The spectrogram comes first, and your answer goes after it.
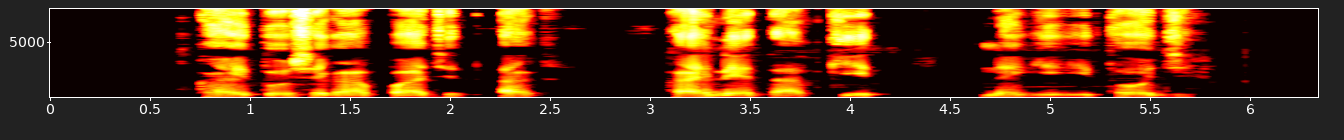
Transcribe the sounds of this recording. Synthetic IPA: kajt̪oʃe˨kaː˨paː˨t͡ʃi˦t̪a˦k | ka˦jnɛ˨t̪aː˨p̚kiː˦t̪̚ | ne˦ɡi˧ɡit̪ʰɔ˦d͡ʒi˦

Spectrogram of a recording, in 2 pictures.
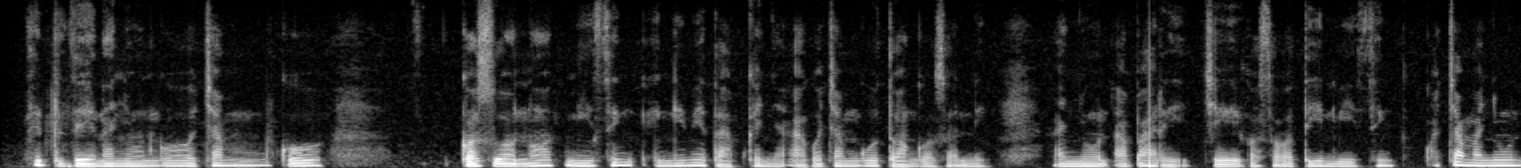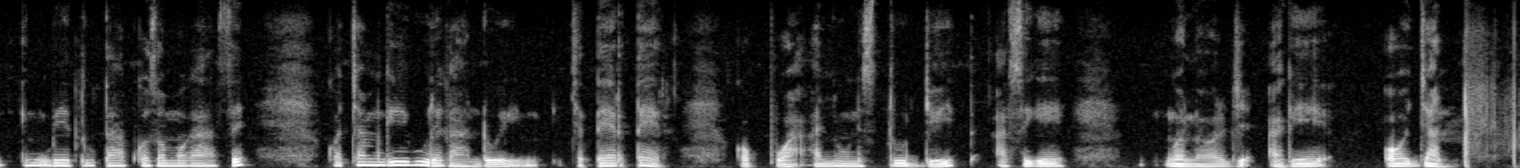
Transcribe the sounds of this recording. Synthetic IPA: sɪ˦tɪ˨te˨na˦ɲʊ˦nko˦t͡ʃa˦mko˦ | kɔ˨sɔ˨nɔ˦t̪̚mi˨sɪ˦ŋe˨ŋɪ˦me˦ta˨p̚kɛ˦ɲa̰˨a̰˨kɔ˦t͡ʃa˦mko˦tɔ˨ŋɡɔ̰˨sɔ̰˨ni˨a̰˨ɲʊ˦na̰˨pa˦˨ɾɪ̰˨t͡ʃe˨kɔ˨sɔ̰˦tɪ˦nmi˨sɪ˦ŋ | kɔ˦t͡ʃa˦ma˦ɲʊ˦ne˦ŋbe˦tu˦ta˦p̚kɔ˦sɔ˦mʊ˦ka˦se˦kɔ˦t͡ʃa˦mɡe˦bu˦ɾe˦ka˨ndo˨ḭ˨nt͡ʃɛ˨tɛ˦ɾtɛ˦˨ɾkɔ˨pwa˨ʔa˨ɲʊ˦n˦stu˦djo˨i˦ta˨sɪ˦ke | ŋɔ˨lɔ˨ld͡ʒɪ̰˨a˨ke˦ | ɔ˦d͡ʒa˦˨n

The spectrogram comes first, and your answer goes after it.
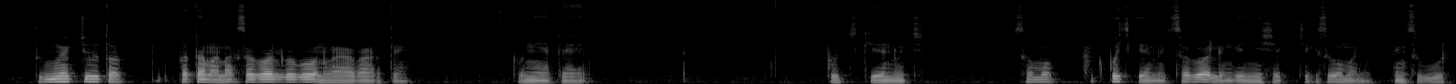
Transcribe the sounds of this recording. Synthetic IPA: tu˦ŋwe˦kt͡ʃu˦tɔk̚ | pa˦ta˦ma˨naksɔ˦kɔ˦lko˦konka˦baɾtɛ˨ | ko̰˨ŋe˨tɛ˨ | put͡ʃkʰe˨nu˨t͡ʃ | so˦mo˦k̚akpu˦t͡ʃkʰe˨nu˨t͡ʃsɔ˦kɔ˦le˨ŋɡe˦ɲi˦ʃek̚t͡ʃe˨ki˨so˦ma˨ni˨eŋsu˦ku˦l

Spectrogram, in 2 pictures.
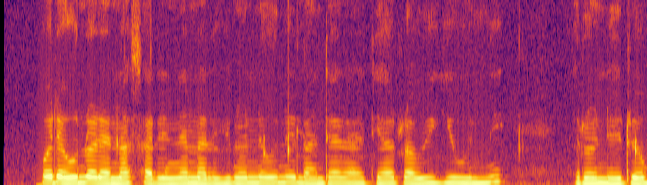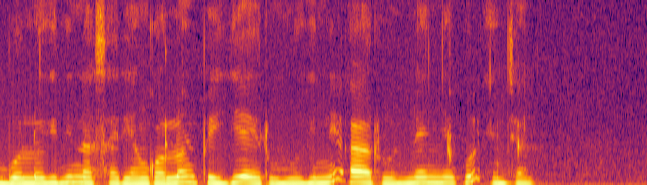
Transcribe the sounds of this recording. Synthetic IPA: wo˦de˨u˦no˦de˨na˦sa˨ɾi˨nɛ˦na˨ɾoɡi˨no˦ne˦u˦ni˦la˨nda˦ɾa˨ti˨a˦ɾua˨wiɡi˦unːi˦ | eɾone˨tu˦e˨bo˨lo˨ɡi˦ni˦na˨sa˨ɾia˨ŋɡolo˦ŋpe˨je˦ɾu˨mo˨ki˦ni˦ʔaɾu˨ne˦ɲi˦ku˦ʔɛ˨ɲd͡ʒa˦n

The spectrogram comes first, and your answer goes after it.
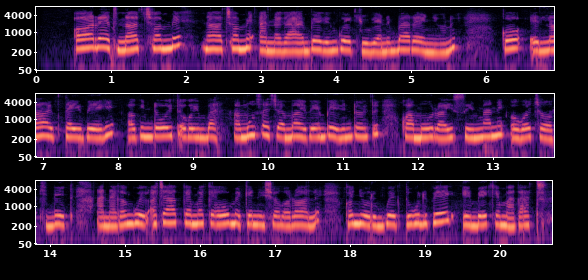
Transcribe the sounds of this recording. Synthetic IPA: ɔ˦ɾe˦tna˦t͡ʃɔ˦me˦na˦t͡ʃɔ˦me˦ʔa˨na˨ka˨mbe˦ki˨ŋɡwe˦k̚t͡ʃu˨kɛ˨ni˦mba˦ɾɛ˦ɲu˨ne˦ko˦e˨lɔ˦i˦pta˦ipe˨ki˦ɔ˨ki˦ndo˦i˦to˨ko˦i˦mba˦ɾa˨mu˦sa˦t͡ʃɔ˨m˦ɔ˦i˨pe˦mbe˦ki˦ndo˦i˦ti˦kwa˦mu˦ɾɔ˨i˦sima˦ni˦ʔo˨ko˦t͡ʃo˨kʰi˨ne˦ita˨na˨ka˦ŋɡwe˨ka̰˨t͡ʃa˦kːe˦m˦ko˦me˨ke˦ni˨ʃo˦kɔ˨ɾɔ˦lɛ˦ko˦ɲo˨ɾi˨ŋɡwe˦k̚tu˦ku˦lpe˦ke˨mbe˦ke˦ma˨ka˦t

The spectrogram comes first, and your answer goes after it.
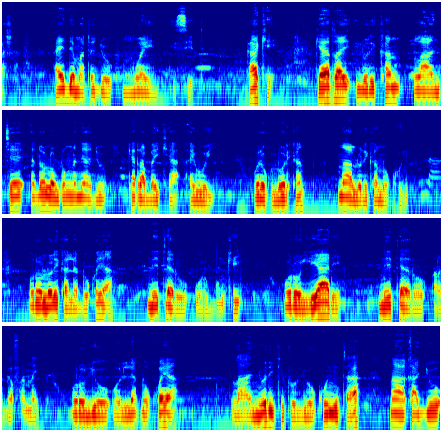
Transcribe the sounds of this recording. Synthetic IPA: a˨ʃḁ˨ | a˨i˦de˨ma˨te˦d͡ʒo˨mwa˦i˨ni˨se˨t | ka˦kʰe˨ | ke˦ta˦jlo˨ɾi˦kʰa˦nla˨ɲt͡ʃɛː˦dɔ˦lɔ˨lto˦ŋa˦ɲa˨d͡ʒo˦ | ke˦ɾa˨ba˦ikʰi˦aː˦˨jwo˦ji˨ | o˦ɾe˨ku˨lo˦ɾi˦ka˦nː | a˨lo˨ɾi˦ka˦no˨kʰu˨ni˨ | wo˦ɾo˨lo˦ɾi˦ka˨la˦do˨ko˦ja˦ | ne˦te˨ɾo˨o˨ɾbu˨ŋkʰe˦j | wo˦ɾo˨li˦a˦ɾe˨ | ne˦te˨ɾo˨a˨ɾɡa˨fa˨na˦j | wo˦ɾo˨li˦o˨ʔːla˦do˨ko˦ja˦ | la˨ɲo˦ɾi˦ki˨to˨li˨o˨ku˦ni˨tʰa˨ | na˦ka˦d͡ʒo˦

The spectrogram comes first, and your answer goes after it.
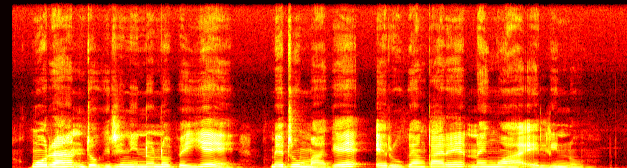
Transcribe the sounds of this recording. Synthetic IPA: ŋʊ˦ɾa˦n̩˦do˨ki˨ɾi˦ni˨no˦no˦pe˨˦je˦˨ | me˦tu˦ma˨kɛ˦e˨ɾu˦ka˦ŋka˦ɾɛ˦na˦i˦ŋwa˦˨ḛ˨li˦no˨

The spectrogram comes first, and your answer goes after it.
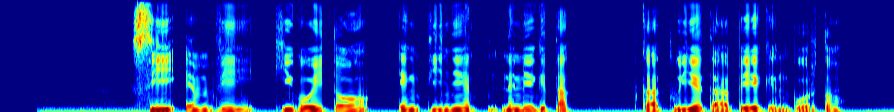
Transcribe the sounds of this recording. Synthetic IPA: si˦ɛ˨mvi˦ | kʰi˦ɡo˦i˦tɔ˦ | e˨ŋti˨ɲe˦ne˨ne˦ɡ̬i˦ta˦k̚ | ka˨tu˨je˦ta˨pe˦ɡḛ˨ŋpo˨ɾtɔ˦

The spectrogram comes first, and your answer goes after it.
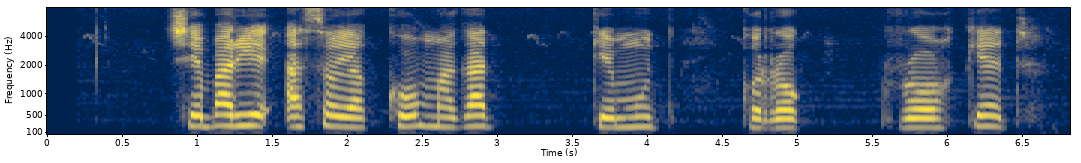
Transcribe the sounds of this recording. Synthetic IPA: t͡ʃe˦ba˦ɾje˦a˨sɔ˦ja˨kʰo˦ma˨ɡa˦t̪̚ | ke˨mu˦t̪ | kɔ˨ɾɔ˨ | ɾɔ˨kɛ˦t̪

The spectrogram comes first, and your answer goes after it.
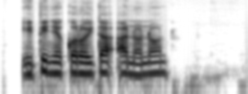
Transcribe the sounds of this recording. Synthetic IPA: i˨t̪i˦ɲe˨kɔ˦ɾɔ˨jt̪a˦ʔa˦nɔ˨nɔ˦n

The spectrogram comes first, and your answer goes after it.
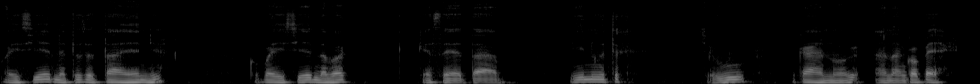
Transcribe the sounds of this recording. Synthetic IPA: pa˨i˨sje˦tna˨te˦s̬e˨ta˦je˦n˦o˦ | ko˨pa˦i˨sje˦tna˨βa˦ | ke˨se˨ta˨ | mi˦nu˦te˦k | t͡ʃḛ˨u˦ | ŋɡa˦˨no˨ka˨na˨ŋɡo˦pe˦k

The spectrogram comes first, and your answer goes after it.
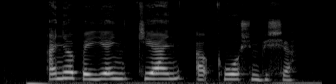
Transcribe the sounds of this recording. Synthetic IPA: a˦ɲɔ˦pe˨jɛ˦ɲki˦a˦ɲa˨kwo˦ʃm̩˦bi˦ʃa˦

